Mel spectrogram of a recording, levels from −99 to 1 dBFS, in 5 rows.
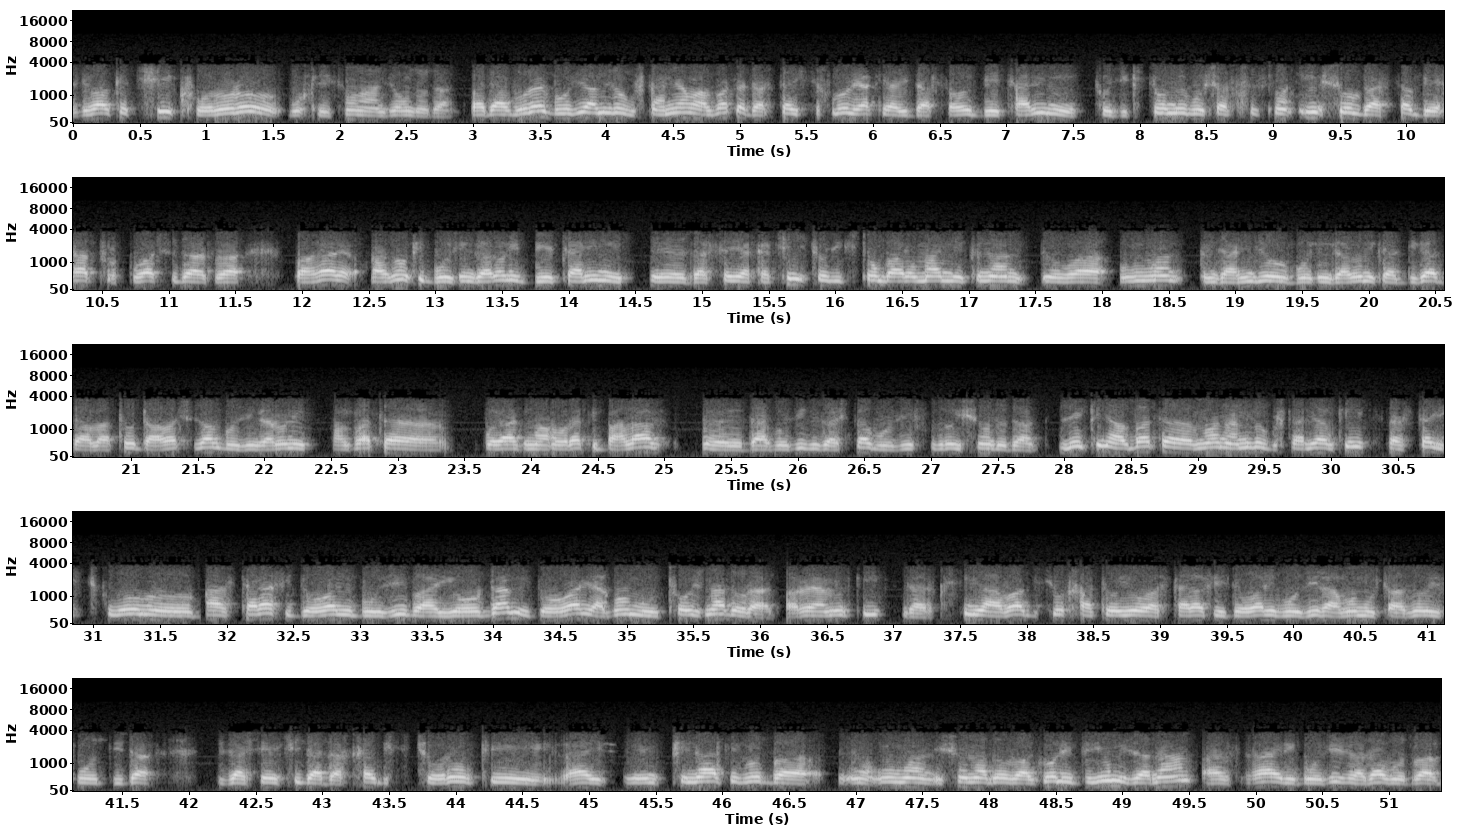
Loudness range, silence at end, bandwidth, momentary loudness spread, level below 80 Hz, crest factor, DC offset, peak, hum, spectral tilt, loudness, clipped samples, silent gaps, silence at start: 2 LU; 0 s; 3.8 kHz; 6 LU; -64 dBFS; 16 dB; under 0.1%; -4 dBFS; none; -8.5 dB/octave; -21 LUFS; under 0.1%; none; 0 s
